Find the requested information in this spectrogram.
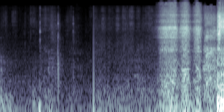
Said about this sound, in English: Go ahead and write them down on those pieces of paper in front of you, and then we'll compare answers.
